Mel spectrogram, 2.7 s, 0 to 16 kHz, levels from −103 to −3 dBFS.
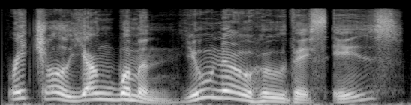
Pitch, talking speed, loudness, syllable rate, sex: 170 Hz, 175 wpm, -20 LUFS, 4.0 syllables/s, male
